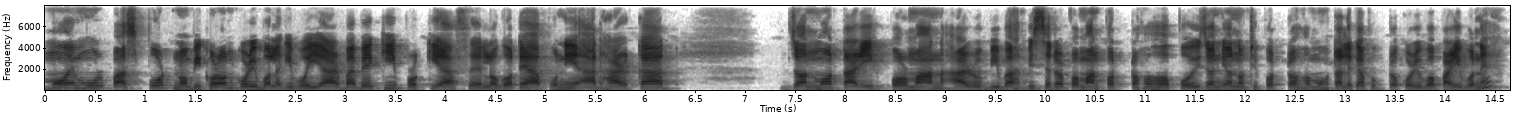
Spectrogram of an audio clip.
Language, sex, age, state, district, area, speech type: Assamese, female, 60+, Assam, Charaideo, urban, read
